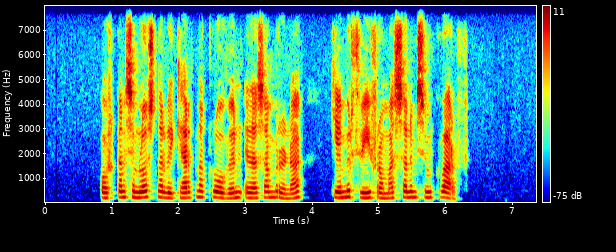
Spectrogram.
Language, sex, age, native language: Icelandic, other, 30-39, Icelandic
